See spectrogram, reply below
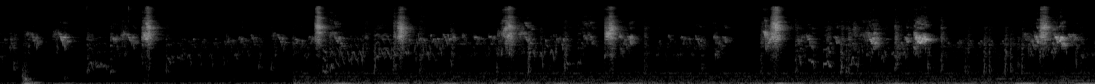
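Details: Pet budgerigar family of three, a blue father, a yellow mother and their young, chatting while eating: continuous warbling chatter with sharp high chirps every second or so over a quiet indoor hum.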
